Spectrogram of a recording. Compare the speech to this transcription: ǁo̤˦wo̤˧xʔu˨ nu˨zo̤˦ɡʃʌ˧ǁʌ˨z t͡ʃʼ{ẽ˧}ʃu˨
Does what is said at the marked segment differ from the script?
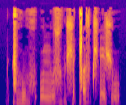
yes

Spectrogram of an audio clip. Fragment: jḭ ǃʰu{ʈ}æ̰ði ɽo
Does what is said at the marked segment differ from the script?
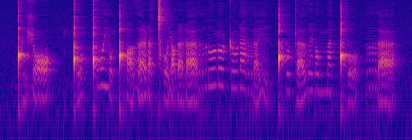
no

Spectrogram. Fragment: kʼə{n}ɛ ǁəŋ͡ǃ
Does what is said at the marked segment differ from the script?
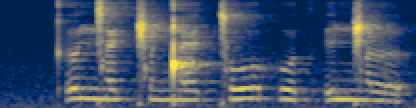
yes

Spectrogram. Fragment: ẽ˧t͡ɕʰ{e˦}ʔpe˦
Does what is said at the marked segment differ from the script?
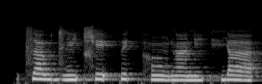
no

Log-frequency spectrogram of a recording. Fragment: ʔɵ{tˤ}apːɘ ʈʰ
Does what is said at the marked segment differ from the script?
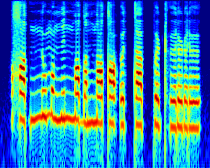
yes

